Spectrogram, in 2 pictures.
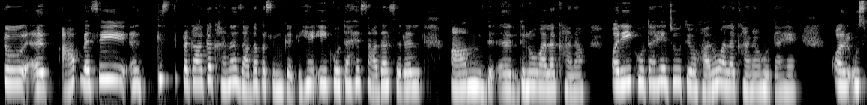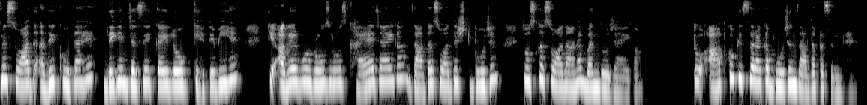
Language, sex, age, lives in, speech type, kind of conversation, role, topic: Hindi, female, 35-39, India, conversation, podcast, host, आपका सबसे पसंदीदा घर का बना खाना कौन सा है?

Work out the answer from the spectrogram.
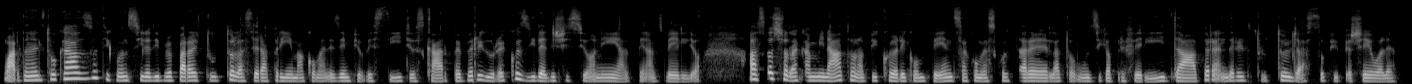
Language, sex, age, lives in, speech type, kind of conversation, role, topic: Italian, female, 25-29, Italy, read, expert-assistant, expert, In che modo piccoli cambiamenti quotidiani possono portare a grandi miglioramenti personali nel tempo?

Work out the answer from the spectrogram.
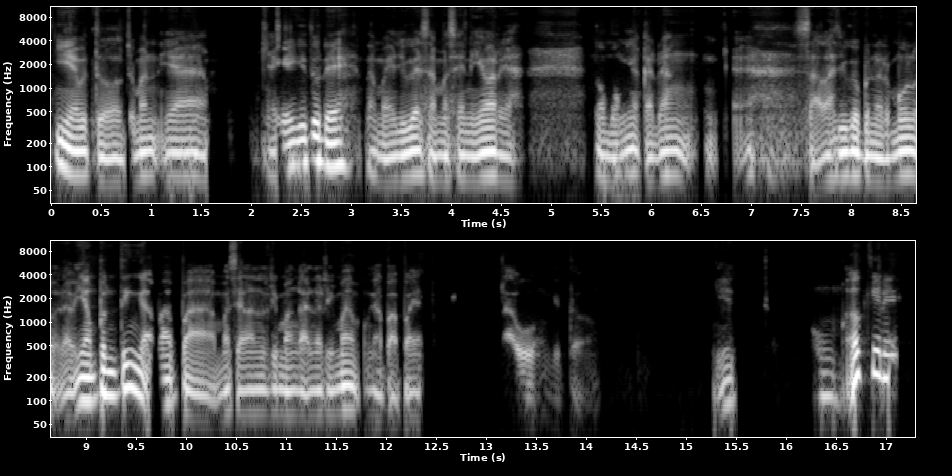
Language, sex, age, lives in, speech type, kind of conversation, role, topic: Indonesian, male, 40-44, Indonesia, conversation, podcast, guest, Bagaimana biasanya konflik antargenerasi muncul di keluargamu?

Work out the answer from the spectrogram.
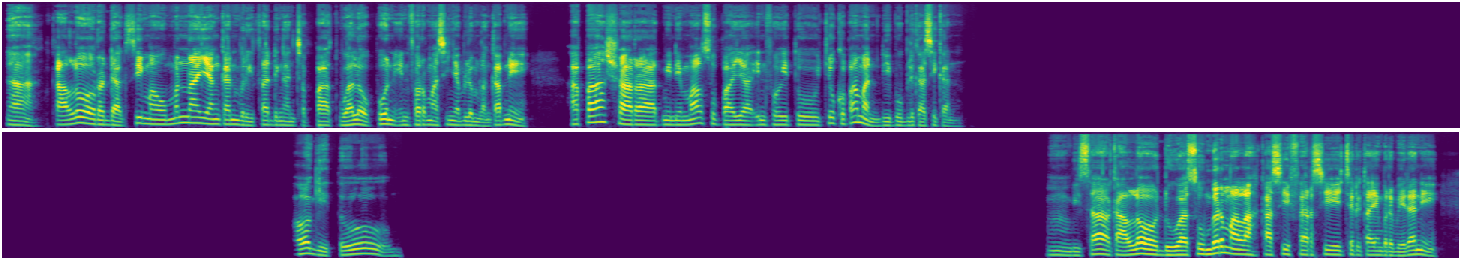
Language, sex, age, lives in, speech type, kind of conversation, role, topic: Indonesian, male, 35-39, Indonesia, read, expert-assistant, asker, Bagaimana menentukan prioritas antara kecepatan dan ketepatan saat meliput berita penting?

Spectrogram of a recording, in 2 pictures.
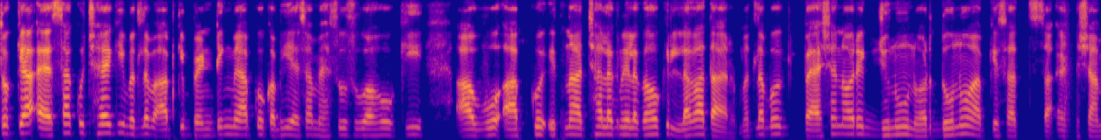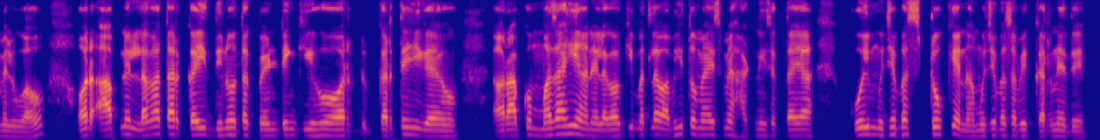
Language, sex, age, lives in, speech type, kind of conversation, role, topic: Hindi, male, 25-29, India, conversation, podcast, host, Kaunsa simple shauk tumhe turant aaram de deta hai?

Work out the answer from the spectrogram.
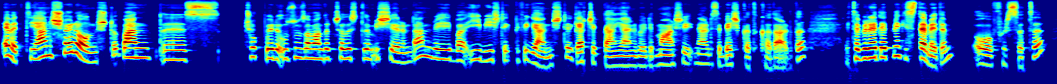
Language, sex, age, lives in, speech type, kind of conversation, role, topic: Turkish, female, 40-44, Portugal, conversation, advice, user, Tasarruf yaparken kendimi neden sürekli mahrum hissediyorum?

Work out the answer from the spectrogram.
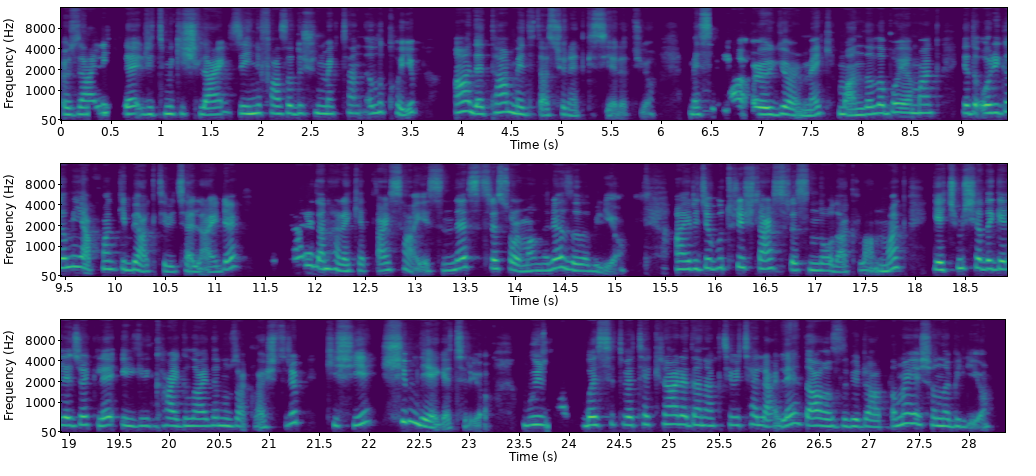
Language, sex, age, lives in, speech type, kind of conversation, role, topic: Turkish, female, 25-29, Spain, read, expert-assistant, expert, Yaratıcı hobiler insanı neden daha mutlu ve huzurlu yapar mı?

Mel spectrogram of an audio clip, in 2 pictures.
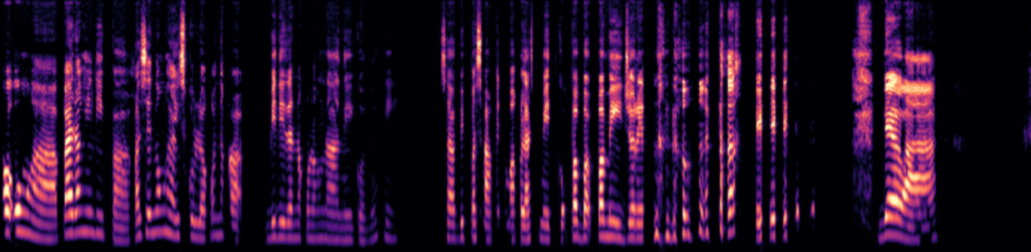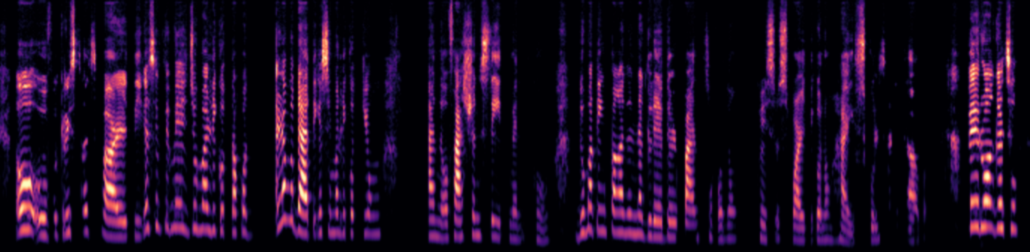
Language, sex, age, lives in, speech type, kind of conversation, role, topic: Filipino, female, 35-39, Philippines, conversation, podcast, host, May hinahangaan ka bang idolo sa pananamit sa mundo ng aliwan?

